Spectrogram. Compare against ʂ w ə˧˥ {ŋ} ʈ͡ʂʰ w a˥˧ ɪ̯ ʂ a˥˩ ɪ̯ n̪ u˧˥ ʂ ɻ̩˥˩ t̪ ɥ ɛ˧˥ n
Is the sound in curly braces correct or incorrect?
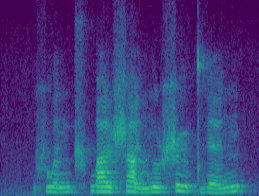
incorrect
